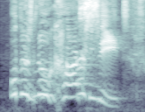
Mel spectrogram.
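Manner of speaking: high, slow fussy nanny voice; prissy nanny. Retold or imitated. Nanny fussing about the baby while being kidnapped, high fussy voice. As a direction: fret about the car seat in a high voice.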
